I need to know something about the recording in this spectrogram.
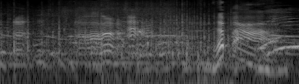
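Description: A cartoon character's high-pitched wordless vocal sounds, then a sharp crack and a quick falling whoosh near the end.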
